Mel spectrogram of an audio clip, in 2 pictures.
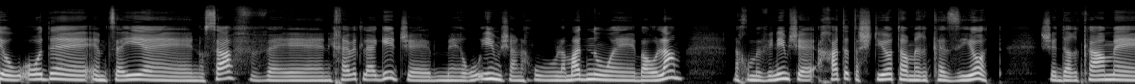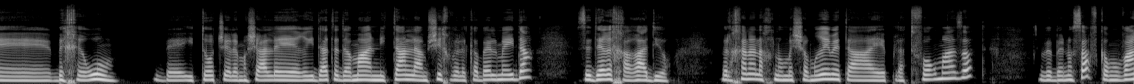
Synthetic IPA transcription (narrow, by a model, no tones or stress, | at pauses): ouʔo̞deemt͡saieno̞safveaniχajeve̞tleɦaɡidʃe̞meʁuʔimʃeanaχnulamadnuebao̞lam | anaχnume̞vinimʃe̞ʔaχathataʃtijo̞thame̞ʁ̞kazijo̞t | ʃe̞daʁkamebeχeʁum | be̞ito̞tʃelːe̞maʃaleʁidatadamanitanleɦamʃiχve̞le̞kabe̞lme̞jda | zede̞ʁe̞χhaʁadijo̞ | velaχe̞nanaχnume̞ʃamʁime̞taeplatfo̞ʁmaːzo̞t | ve̞be̞no̞safkamuva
